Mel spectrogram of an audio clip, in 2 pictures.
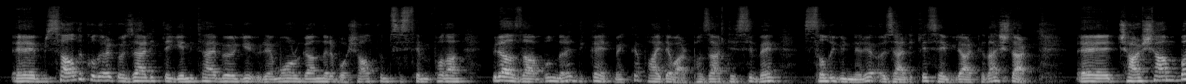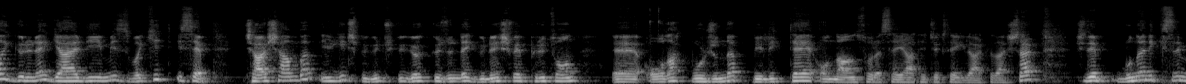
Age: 40-59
